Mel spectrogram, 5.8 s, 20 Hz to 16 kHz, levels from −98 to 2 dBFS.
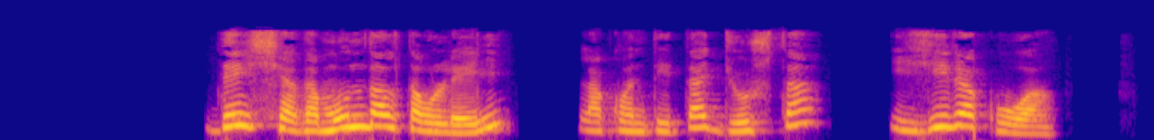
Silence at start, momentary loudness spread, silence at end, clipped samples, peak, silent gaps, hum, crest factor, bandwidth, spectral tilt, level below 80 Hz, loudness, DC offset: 1.05 s; 14 LU; 0.5 s; under 0.1%; -2 dBFS; 2.60-2.90 s, 4.18-4.45 s; none; 16 dB; 8 kHz; -6 dB/octave; -60 dBFS; -16 LUFS; under 0.1%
